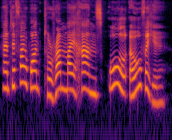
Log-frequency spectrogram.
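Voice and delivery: Aziraphale. Acted. Angel to bound Crowley about touching him, fondly teasing. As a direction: tease him lightly, voice lifted.

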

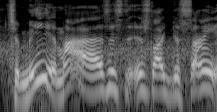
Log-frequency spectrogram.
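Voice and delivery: normal talking voice

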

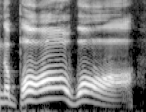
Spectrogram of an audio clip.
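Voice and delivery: slow, hammy Boston "Boer War"; Boston accent. Pretend. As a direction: say "Boer War" as "pah waw", Boston-style. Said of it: "It's a terrible Boston accent".

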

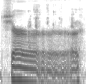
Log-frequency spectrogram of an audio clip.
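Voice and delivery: long drawn-out doubting "sure"; low, teasing fake agreement; skeptical agreement. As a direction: stretch it out in disbelief. Teasing disbelief at a denial.

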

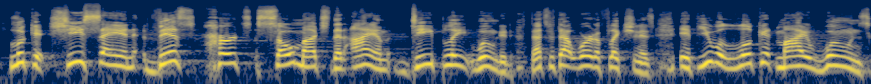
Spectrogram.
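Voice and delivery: impassioned sermon delivery; preaching. Acted. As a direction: press each word on the listeners. Keeps preaching the passage.

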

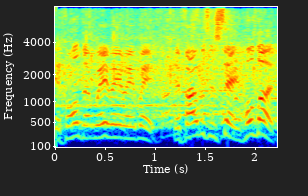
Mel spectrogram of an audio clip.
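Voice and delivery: loud, high, fired-up preacher calling to the crowd; preaching at full force. Acted. Pastor rousing the Easter congregation to shout, booming. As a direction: whip the church into cheering.

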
